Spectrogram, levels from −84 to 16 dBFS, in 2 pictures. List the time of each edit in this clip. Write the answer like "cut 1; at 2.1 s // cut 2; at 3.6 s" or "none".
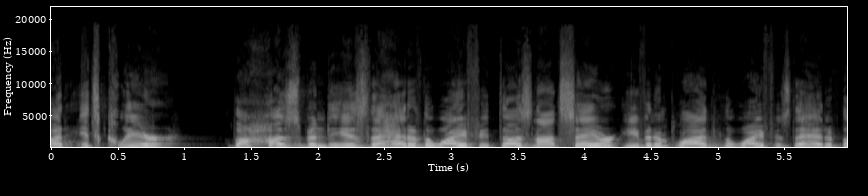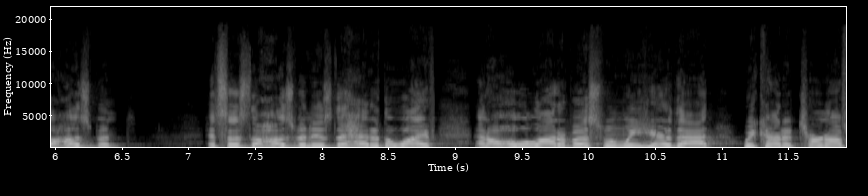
none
